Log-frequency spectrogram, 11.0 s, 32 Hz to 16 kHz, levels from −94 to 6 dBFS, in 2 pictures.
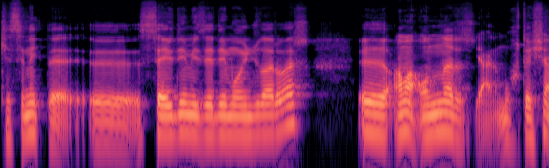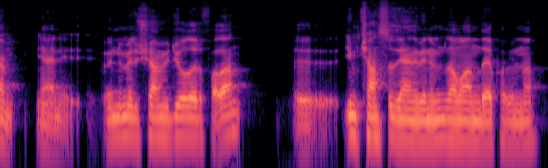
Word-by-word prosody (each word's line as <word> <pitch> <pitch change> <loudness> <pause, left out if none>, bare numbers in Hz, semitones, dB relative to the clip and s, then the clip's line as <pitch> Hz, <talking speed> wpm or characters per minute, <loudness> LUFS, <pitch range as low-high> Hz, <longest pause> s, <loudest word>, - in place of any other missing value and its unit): kesinlikle. 110 +5 -2 0.2
Eee, 90 -2 -2
sevdiğim, 110 +2 +3
izlediğim 110 0 +1
oyuncular 110 +1 +2
var, 160 +5 +1 0.6
eee, 120 -2 +6
ama 120 +2 +5
onlar 110 -2 +2
yani - - -5
muhteşem. - - -2 0.2
Yani 70 0 -6 0.3
önüme 105 +2 -1
düşen 105 +1 -1
videoları 105 0 +1
falan, 110 +4 0 0.6
eee, 390 -1 -4 0.3
imkânsız 110 -2 0
yani 95 -1 +2
benim 95 +1 +1
zamanında 95 -2 +1
yapabilmem. 90 +1 -4
105 Hz, 120 wpm, -25 LUFS, 95-115 Hz, 0.6 s, eee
